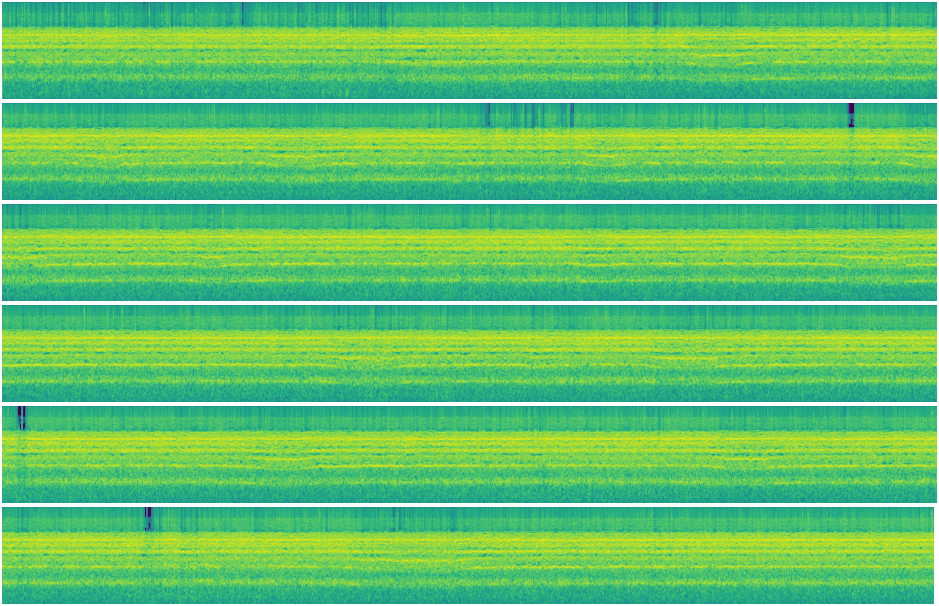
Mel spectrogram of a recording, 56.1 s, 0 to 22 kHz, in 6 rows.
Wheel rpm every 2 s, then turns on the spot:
230, 230, 230, 230, 230, 230, 230, 230, 230, 220, 230, 230, 230, 230, 230, 230, 230, 220, 230, 230, 230, 230, 230, 240, 240, 220, 230, 230.
none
